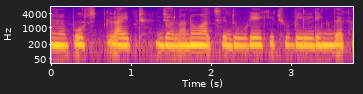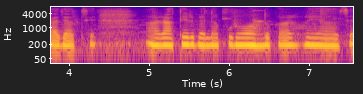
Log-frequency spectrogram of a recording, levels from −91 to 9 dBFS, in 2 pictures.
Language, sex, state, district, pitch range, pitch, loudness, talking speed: Bengali, female, Odisha, Khordha, 185-200 Hz, 190 Hz, -12 LUFS, 135 wpm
